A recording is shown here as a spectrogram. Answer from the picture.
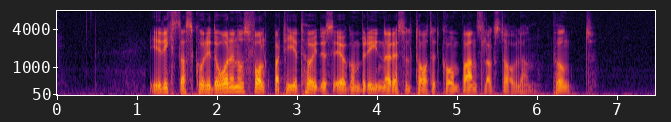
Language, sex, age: Swedish, male, 45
